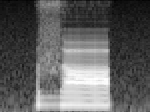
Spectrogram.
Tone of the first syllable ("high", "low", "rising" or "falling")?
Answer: low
